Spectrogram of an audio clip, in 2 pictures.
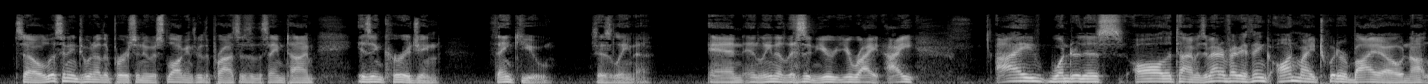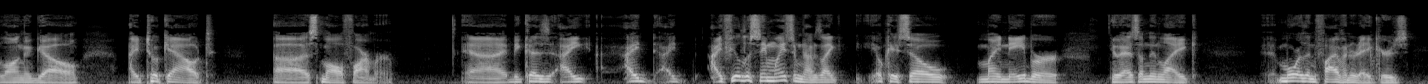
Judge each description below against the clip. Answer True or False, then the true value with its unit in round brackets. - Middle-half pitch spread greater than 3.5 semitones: True (5.2 semitones)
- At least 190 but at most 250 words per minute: False (170 wpm)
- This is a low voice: True (110 Hz)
